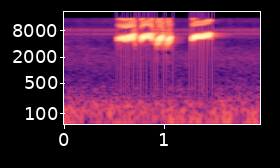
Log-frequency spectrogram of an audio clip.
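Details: Actively singing female black-winged flycatcher-shrike, used as a lure for training birds: a quick phrase of four high, clear whistled chirps, then a pause and one longer high whistled note, over a quiet background.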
